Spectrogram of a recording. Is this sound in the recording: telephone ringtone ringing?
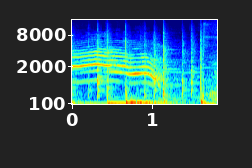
no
